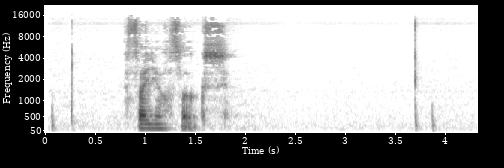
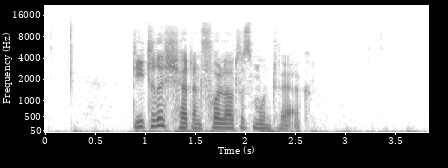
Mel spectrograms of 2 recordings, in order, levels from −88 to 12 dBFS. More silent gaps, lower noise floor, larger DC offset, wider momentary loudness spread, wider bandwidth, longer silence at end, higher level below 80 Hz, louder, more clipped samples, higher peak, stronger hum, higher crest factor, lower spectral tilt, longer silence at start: neither; first, -71 dBFS vs -62 dBFS; neither; first, 24 LU vs 15 LU; first, 16.5 kHz vs 13.5 kHz; first, 0.6 s vs 0.1 s; second, -74 dBFS vs -52 dBFS; first, -25 LUFS vs -34 LUFS; neither; first, -6 dBFS vs -14 dBFS; neither; about the same, 24 dB vs 22 dB; second, -3 dB/octave vs -4.5 dB/octave; first, 0.8 s vs 0.3 s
